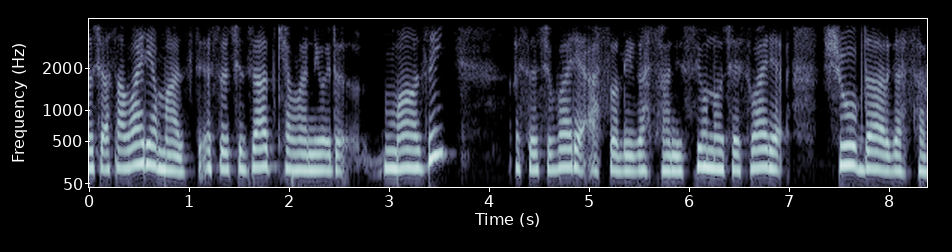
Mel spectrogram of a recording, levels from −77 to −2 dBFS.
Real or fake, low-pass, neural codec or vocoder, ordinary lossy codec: real; 3.6 kHz; none; Opus, 24 kbps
